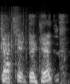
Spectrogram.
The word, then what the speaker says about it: Jac: Jac, but that's how you say it because it's French. It's Jack.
